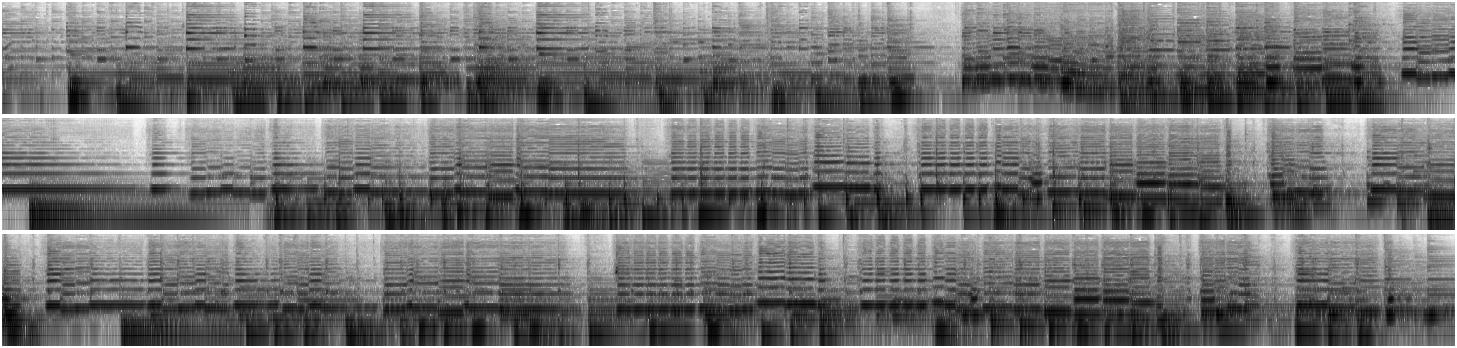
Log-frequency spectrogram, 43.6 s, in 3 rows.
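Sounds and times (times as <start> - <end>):
tango ensemble playing: 0.3 - 43.5.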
